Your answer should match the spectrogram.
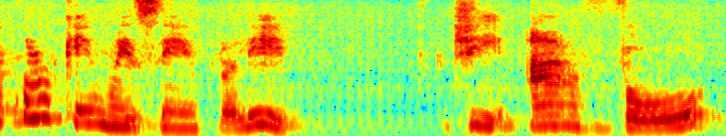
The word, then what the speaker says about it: avô: unidade sonora ou seja como eu digo só avô eu tenho um de que tu o tube e do ou quando eu digo avó eu tenho só do ar do v e do ó a diferença que uma é mais fechada que a outra ó já letra é a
